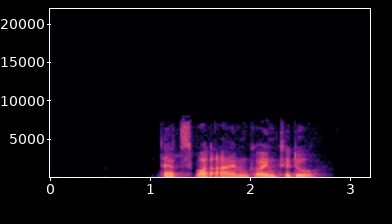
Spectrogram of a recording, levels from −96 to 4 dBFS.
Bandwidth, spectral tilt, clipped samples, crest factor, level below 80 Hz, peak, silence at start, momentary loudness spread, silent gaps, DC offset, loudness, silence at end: 7.6 kHz; -6.5 dB/octave; under 0.1%; 20 dB; -60 dBFS; -4 dBFS; 1.1 s; 5 LU; none; under 0.1%; -22 LUFS; 0.55 s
